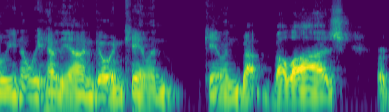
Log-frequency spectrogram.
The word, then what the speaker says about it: Kalen Ballage: Ballage. Maybe it's the Ballage when he's doing well. Yes, it's like a French dessert, It's Ballage when he's not doing so great.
